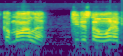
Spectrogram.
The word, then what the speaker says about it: Kamala: you say the word so if you add a a some people going to say Kamala they're not going to say camel cam cam and then you add a a Camala n that's that's pronunciate is Kamala she just don't want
